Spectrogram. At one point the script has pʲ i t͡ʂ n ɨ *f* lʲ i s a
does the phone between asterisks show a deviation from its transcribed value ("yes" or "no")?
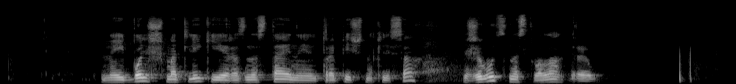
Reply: yes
